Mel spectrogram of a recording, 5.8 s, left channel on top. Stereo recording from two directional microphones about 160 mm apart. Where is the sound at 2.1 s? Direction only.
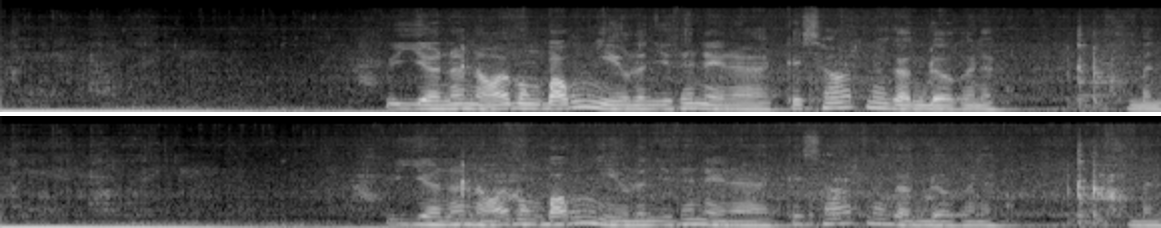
55° left (ahead or behind).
